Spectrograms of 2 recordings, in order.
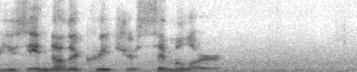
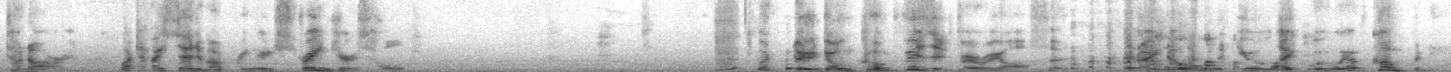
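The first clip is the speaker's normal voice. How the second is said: scolding creature voice; 6 semitones higher than usual. Acted. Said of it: "in Abyssal goes".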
